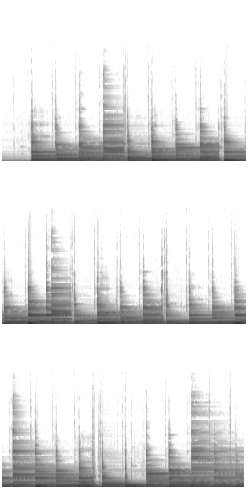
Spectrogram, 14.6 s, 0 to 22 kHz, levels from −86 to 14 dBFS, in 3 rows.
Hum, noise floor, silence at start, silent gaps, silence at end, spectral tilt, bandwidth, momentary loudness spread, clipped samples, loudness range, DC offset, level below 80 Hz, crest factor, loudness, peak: none; -37 dBFS; 0 s; none; 0 s; -7.5 dB/octave; 12 kHz; 5 LU; under 0.1%; 2 LU; 1%; -34 dBFS; 16 dB; -16 LUFS; 0 dBFS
